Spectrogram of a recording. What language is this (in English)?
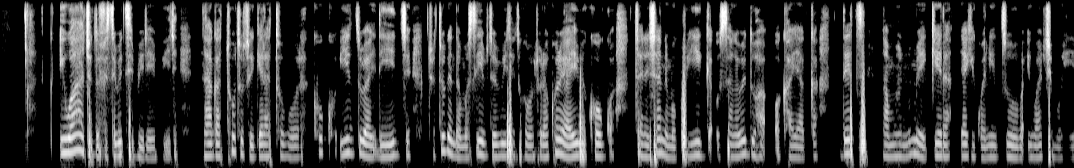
Rundi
